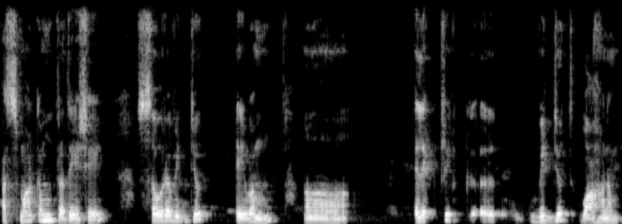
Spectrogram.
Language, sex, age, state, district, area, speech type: Sanskrit, male, 45-60, Karnataka, Bidar, urban, spontaneous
